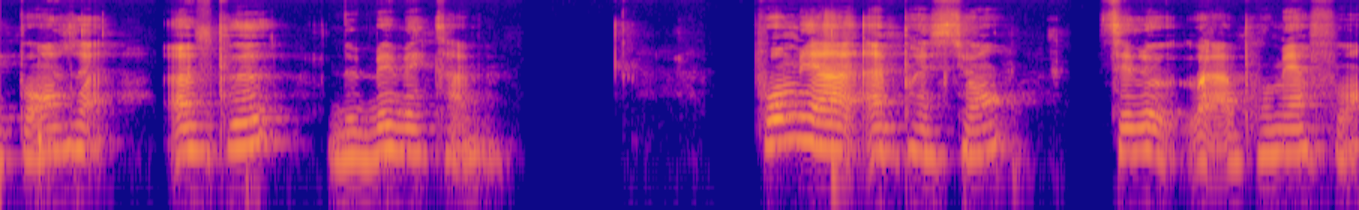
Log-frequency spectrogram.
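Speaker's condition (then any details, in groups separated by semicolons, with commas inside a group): Multiple sclerosis; wheelchair, hand difficulties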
